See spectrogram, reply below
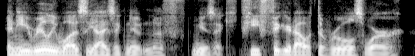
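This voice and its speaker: A man of middle pitch talks through ideas with eager, sweeping comparisons, like a musician guest on a podcast. His voice sits close and dry on the mic, with no room around it. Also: brisk, dark tone, no echo. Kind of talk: casual explanatory chat.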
